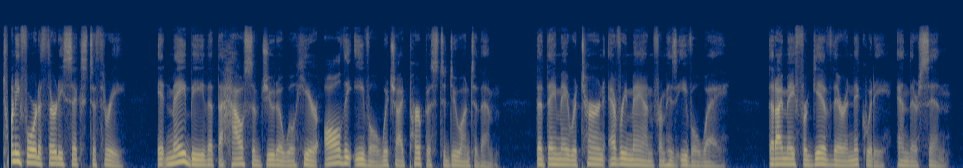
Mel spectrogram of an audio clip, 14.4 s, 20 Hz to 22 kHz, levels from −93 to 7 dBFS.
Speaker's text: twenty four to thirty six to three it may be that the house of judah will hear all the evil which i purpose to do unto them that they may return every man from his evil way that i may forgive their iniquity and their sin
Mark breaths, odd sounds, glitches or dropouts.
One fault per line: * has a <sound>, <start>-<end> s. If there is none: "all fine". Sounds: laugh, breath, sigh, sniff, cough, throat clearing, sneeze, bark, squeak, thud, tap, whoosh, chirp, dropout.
* has a dropout, 0.1-0.2 s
